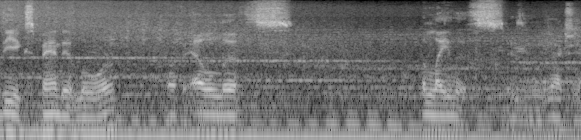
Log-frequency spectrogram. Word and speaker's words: Elaleth: Elaleth's is actually how you pronounce her name. Elaleth's.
